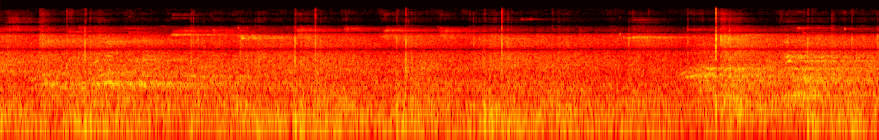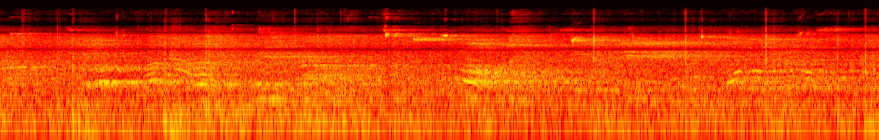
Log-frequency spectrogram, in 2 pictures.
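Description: Men shout to each other across a large echoing gym.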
